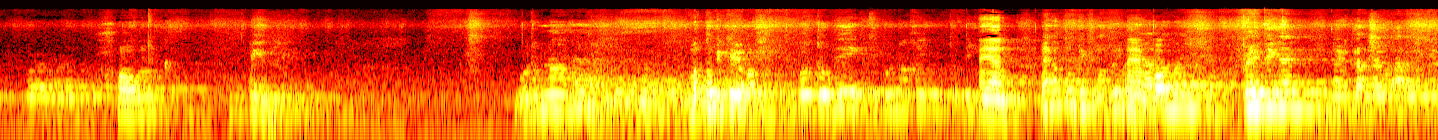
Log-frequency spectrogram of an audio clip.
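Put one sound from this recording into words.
A young man talks close to a phone microphone.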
